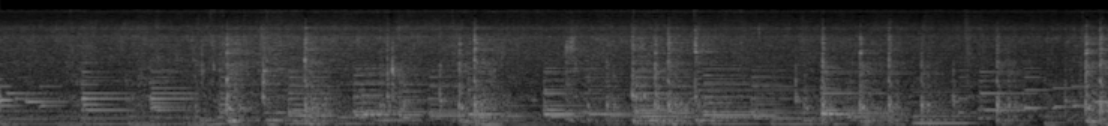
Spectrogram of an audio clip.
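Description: Meat and tomato paste sizzling in a pot while being stirred, with repeated scraping strokes against the pot, over background music with a melody.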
